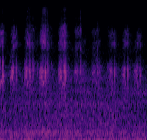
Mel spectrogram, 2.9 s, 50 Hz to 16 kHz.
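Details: Magpie in an Incheon park, Gyeyang-gu, South Korea, on 19 June 2022, giving a softer, slightly distant string of rasping notes, roughly eight in quick succession, against faint low background noise.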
